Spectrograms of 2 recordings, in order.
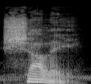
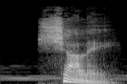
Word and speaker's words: chalet: house is called a shalet the T here at the end of the word is silent shalet and because they are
